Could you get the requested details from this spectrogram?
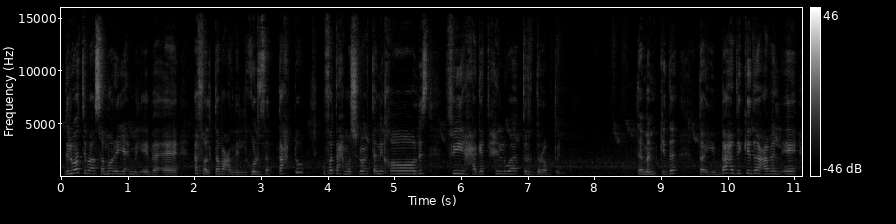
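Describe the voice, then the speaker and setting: Egyptian woman rattling off a story super fast, kinda high voice, chatty, keeps talking right to the listeners. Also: a little hiss or hum. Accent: Egyptian Arabic. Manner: chatty, addresses listeners directly with fillers. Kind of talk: casual spoken storytelling.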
